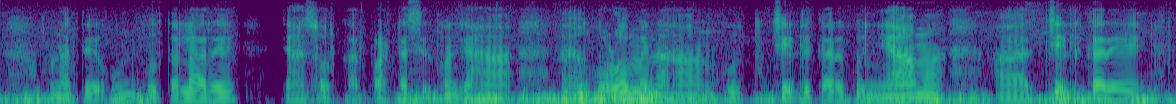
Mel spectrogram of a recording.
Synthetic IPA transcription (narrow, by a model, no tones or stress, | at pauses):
ɔnat̪ɛʔunkut̪alaɾɛ | d͡ʒaɦãsɔɾka̰ɾpaʈʰasɛ̰t̪̚kʰɔnd͡ʒaɦãɡɔɽɔmɛna̰ʔaunkut͡ʃɛt̪̚lɛkaʔɾɛkɔɲamaːɾt͡ʃɛt̪̚lɛkaʔɾɛ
